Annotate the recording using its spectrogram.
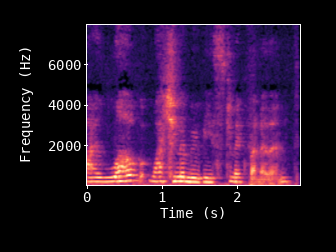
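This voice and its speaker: With an American accent, a woman speaks at a moderate pace and medium pitch. Her voice is somewhat breathy, with monotone, flat intonation. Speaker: YouTuber. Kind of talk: casual Q&A vlog.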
